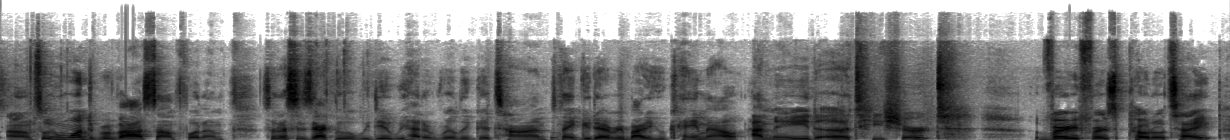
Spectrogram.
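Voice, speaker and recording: A vlog host talking casually at home, candid and laid-back, swearing freely. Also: mid-range voice. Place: home, hot room.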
